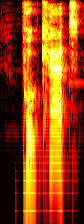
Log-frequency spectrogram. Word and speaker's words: Phuket: Phuket 指的是普吉岛，重音在后面 Phuket.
